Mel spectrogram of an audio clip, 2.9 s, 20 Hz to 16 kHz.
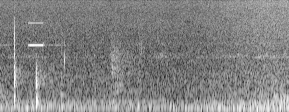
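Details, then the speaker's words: ICU Medical Plum 360 smart IV infusion pump: faint, quick electronic keypad beeps over room hiss as the 4 key is tapped three times to select IV fluid from the drug library. "so i'm going to type in using my alphanumeric keys the 4 key and i'm going to tap it three times ghi to get to iv fluid"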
